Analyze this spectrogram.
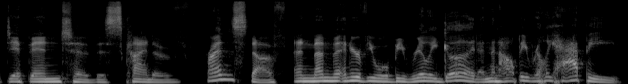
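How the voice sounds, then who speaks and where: A man hosting an improvised comedy interview, speaking in a halting, awkwardly polite, stammering way. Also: mid-range voice, expressive. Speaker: podcast host and interviewer.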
